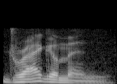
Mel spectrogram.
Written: dragomen

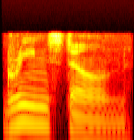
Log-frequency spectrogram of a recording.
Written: greenstone

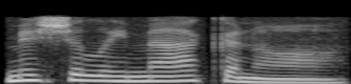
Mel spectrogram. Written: Michilimackinac

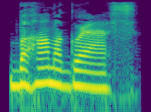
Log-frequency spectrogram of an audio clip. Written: Bahama grass

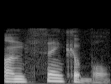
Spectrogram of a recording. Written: unthinkable

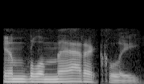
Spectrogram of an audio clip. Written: emblematically

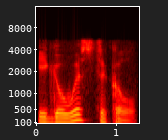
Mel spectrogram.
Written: egoistical

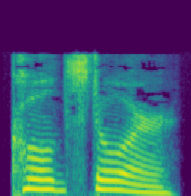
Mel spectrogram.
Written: cold store

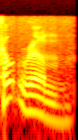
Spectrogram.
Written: coatroom

